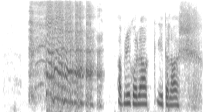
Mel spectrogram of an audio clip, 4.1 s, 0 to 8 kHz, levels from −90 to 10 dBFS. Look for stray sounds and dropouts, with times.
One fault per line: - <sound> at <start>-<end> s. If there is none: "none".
- laugh at 0.6-2.1 s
